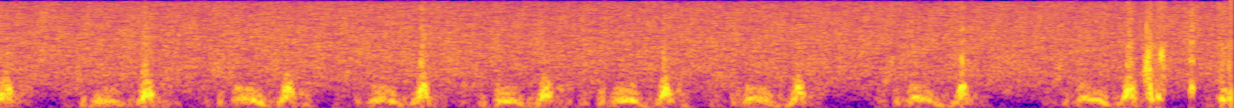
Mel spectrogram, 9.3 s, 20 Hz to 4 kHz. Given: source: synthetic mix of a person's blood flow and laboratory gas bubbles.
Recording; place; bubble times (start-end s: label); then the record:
Doppler ultrasound of blood flow; precordium
8.59-8.78 s: bubbles
8.94-9.01 s: bubbles
9.15-9.26 s: bubbles
From the record:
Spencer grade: 1 (occasional bubble signal discernible with the cardiac motion signal, with majority of cardiac periods free of bubbles); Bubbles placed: only in the low amplitude regions of the cardiac cycle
